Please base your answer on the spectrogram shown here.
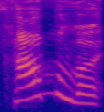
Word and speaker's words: Kamala: you know I think I started getting it right when I started thinking about Pamela Pamela right like Pamela that's how I got her name right yeah interesting how do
